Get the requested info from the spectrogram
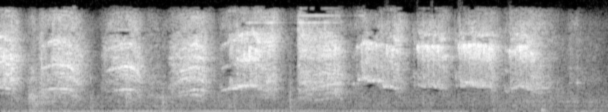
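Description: A small bird caught by a cat, giving repeated shrill distress squawks, about two a second, which stop shortly before the end.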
